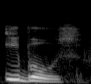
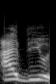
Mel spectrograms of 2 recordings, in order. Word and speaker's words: Igbo: That IBO is your dialect. Direct pronunciation of Igbo. That's how I pronounce Igbo. Igbo. I know they pronounce an Igbo like IGBO. But I see some people come, I don't like the way, when I started, that's how they say, I don't like the way you're pronouncing it. You should pronounce it like Igbo.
